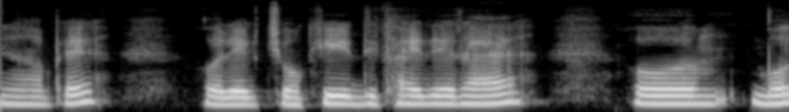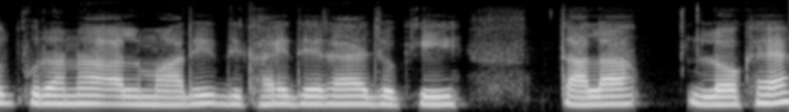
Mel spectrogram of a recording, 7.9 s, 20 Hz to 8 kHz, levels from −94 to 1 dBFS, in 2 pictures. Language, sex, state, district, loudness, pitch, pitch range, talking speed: Hindi, male, Jharkhand, Deoghar, -17 LUFS, 165 Hz, 160-175 Hz, 160 wpm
